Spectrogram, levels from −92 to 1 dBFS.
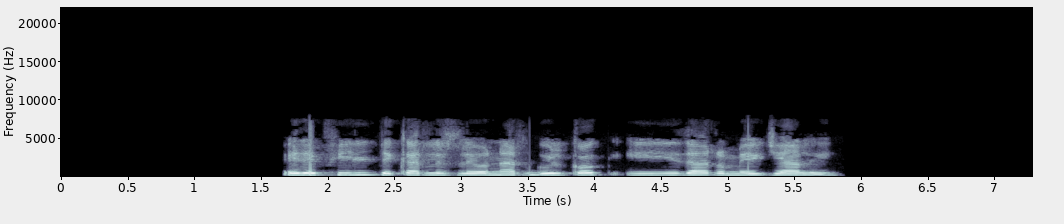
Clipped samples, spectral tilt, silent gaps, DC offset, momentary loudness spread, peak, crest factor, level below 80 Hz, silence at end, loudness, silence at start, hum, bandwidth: under 0.1%; -6 dB/octave; none; under 0.1%; 7 LU; -2 dBFS; 16 dB; -56 dBFS; 1.45 s; -16 LUFS; 1.65 s; none; 7.4 kHz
